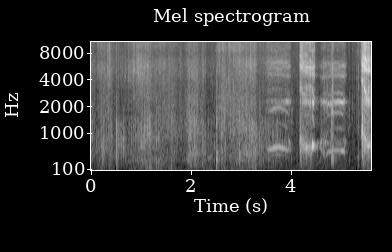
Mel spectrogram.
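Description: coughing

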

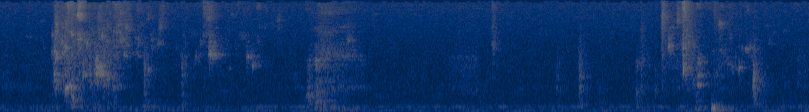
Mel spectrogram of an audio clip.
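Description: water sloshing

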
